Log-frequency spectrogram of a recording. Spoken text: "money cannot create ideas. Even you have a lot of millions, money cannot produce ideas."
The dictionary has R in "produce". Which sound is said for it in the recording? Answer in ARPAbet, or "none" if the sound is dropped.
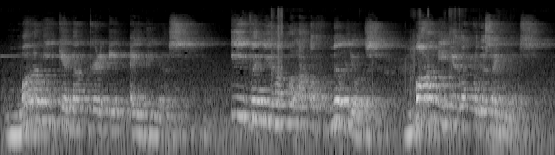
none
